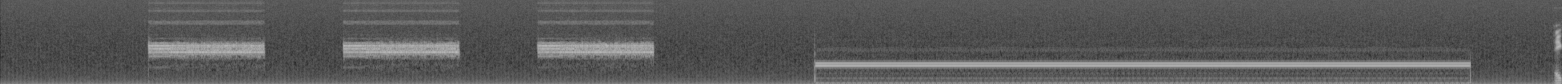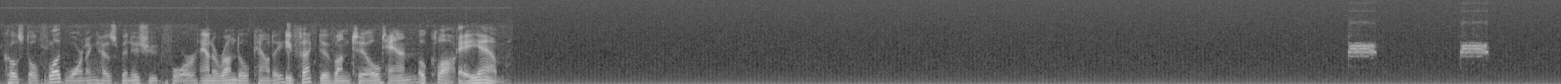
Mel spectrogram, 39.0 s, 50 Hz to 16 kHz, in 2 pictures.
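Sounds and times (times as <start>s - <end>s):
buzzing digital data bursts: 6.8s - 8.2s, 36.4s - 36.8s, 37.8s - 38.2s
low steady hum: 10.1s - 18.4s
two-note attention tone: 10.2s - 18.4s.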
